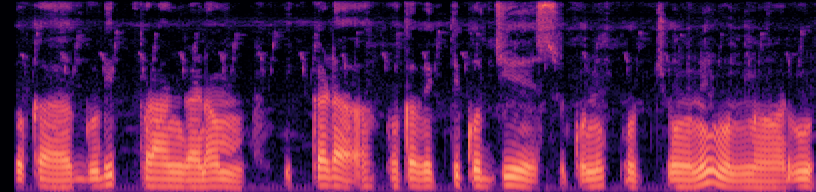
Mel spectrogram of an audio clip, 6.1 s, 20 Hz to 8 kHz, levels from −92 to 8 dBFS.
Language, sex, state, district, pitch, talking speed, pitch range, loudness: Telugu, male, Andhra Pradesh, Sri Satya Sai, 110 Hz, 100 wpm, 105-120 Hz, -17 LUFS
